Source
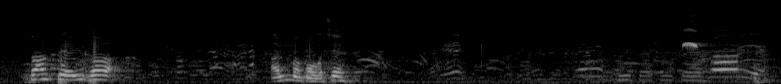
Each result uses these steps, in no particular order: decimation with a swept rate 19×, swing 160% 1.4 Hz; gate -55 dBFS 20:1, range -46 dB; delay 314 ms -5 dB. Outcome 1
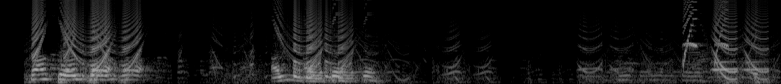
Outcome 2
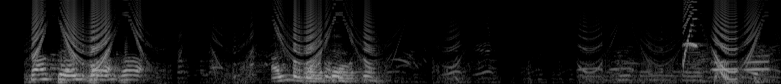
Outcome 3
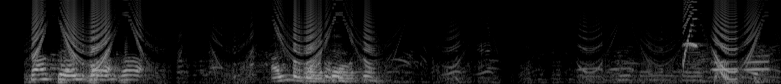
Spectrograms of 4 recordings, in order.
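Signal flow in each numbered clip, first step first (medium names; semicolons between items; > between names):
gate > decimation with a swept rate > delay; gate > delay > decimation with a swept rate; delay > gate > decimation with a swept rate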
